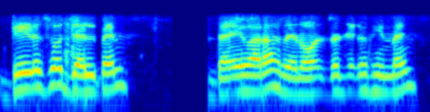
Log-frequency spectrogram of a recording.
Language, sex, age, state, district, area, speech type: Sindhi, male, 18-30, Delhi, South Delhi, urban, conversation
